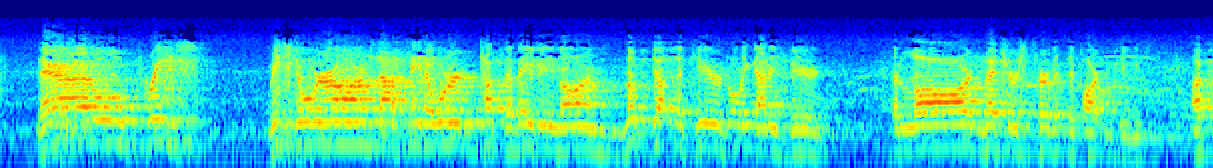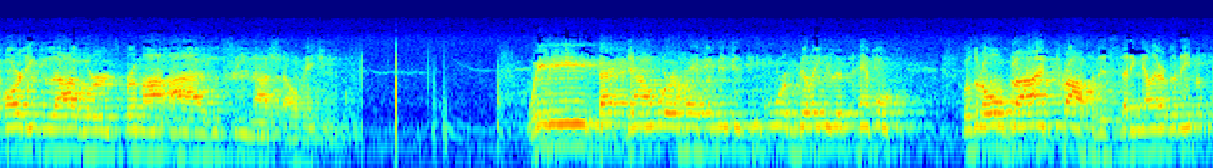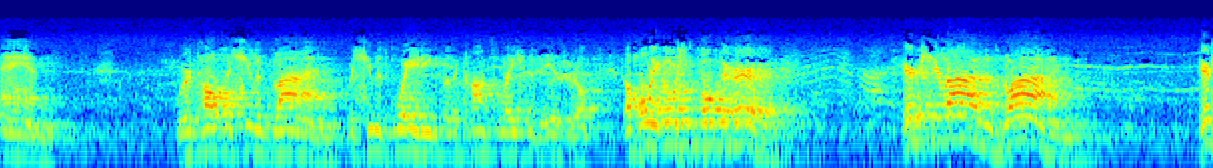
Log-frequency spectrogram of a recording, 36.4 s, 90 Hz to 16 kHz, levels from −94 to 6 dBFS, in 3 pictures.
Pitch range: 155-185 Hz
